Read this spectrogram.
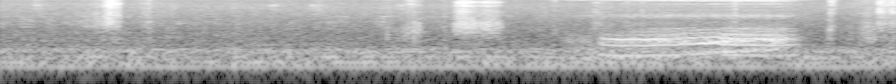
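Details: Snoring, described as loud: soft rhythmic snoring with a brief snort-like sound against quiet room noise.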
